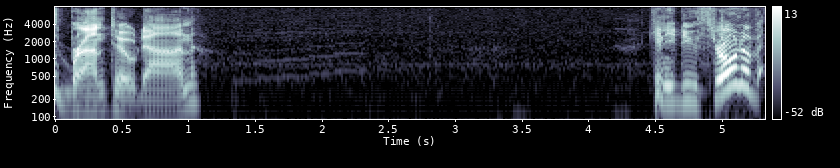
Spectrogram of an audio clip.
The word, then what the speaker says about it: Brontodon: Belligerent Bonardon. Oh man. I swear you all are going to hate me when it comes to pronouncing Ixalan cards. Belligerent Brontodon.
